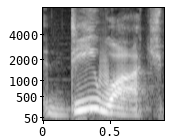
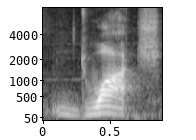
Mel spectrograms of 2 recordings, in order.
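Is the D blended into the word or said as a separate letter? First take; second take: separate letter; blended. First: The D is said as a separate letter name. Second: The D runs straight into the word watch. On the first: "Dwatch is D-Watch" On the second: "I think it is actually pronounced Dwatch"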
